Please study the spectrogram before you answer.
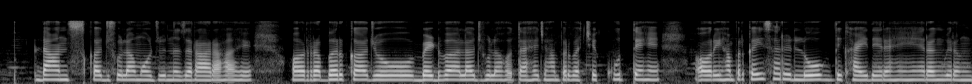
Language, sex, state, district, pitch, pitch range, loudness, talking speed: Hindi, female, Uttarakhand, Uttarkashi, 210 Hz, 205-220 Hz, -20 LUFS, 215 wpm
